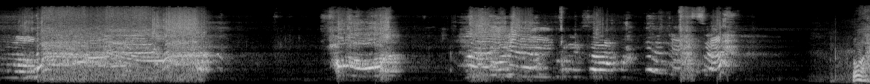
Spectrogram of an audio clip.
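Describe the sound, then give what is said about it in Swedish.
Several family members shout and scream excitedly in loud, strained outbursts as they react to news of skier Therese Johaug's doping ban. There are about five bursts of overlapping voices separated by short pauses; the first is long and intense, the later ones choppier. “Ja, du hör ju familjen.”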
